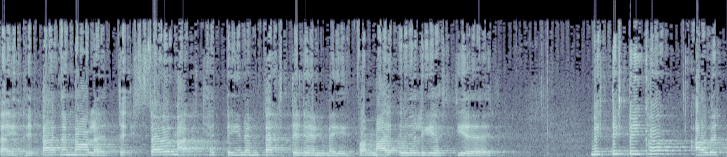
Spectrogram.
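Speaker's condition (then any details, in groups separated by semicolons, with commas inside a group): Profound deafness; profound deafness since early childhood, found at 2.5 years by kindergarten teachers, large hearing aids in body harness; without speech at 2.5 years, mother taught basic speech before school, Mary Hare School for deaf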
